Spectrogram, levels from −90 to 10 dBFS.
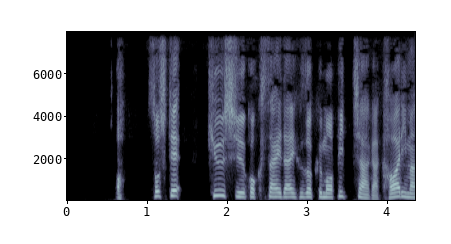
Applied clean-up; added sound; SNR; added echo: neural mask model Resemble Enhance denoiser.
